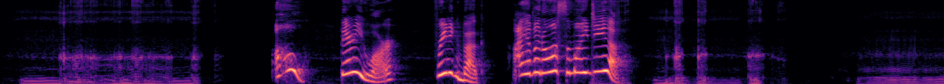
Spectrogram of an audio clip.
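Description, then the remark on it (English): A cartoon character, the Reading Bug, snores while asleep in low, buzzy, rumbling breaths, once at the start and again at the end, with a lively voice talking in between. “Reader, Bee, I think the Reading Bug is... sleeping, yeah.”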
